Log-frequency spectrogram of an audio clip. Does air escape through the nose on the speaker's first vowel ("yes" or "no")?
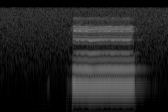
yes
